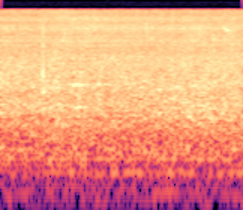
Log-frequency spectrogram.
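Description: Steady outdoor background noise with no drumming yet, and one faint click about half a second in.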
